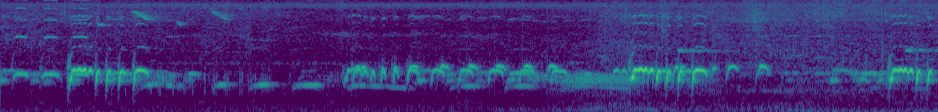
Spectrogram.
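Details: Zebra dove, a wild local bird singing eagerly for use as a lure: repeated phrases of fast trilled coos at an even pitch, rising and falling in loudness across several bursts.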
